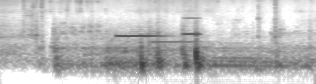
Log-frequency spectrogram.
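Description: Steady low rumble of a car interior while driving to PT, with a couple of brief electronic tones and small rattling clicks over the road noise; no one speaks.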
